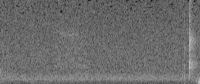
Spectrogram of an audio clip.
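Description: Quiet room tone with no distinct activity, broken by a single short click near the end.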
